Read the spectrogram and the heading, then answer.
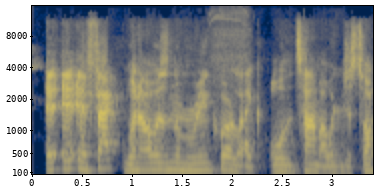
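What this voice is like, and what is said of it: New York accent. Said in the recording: “I love your accent. I I love a New York accent.”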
